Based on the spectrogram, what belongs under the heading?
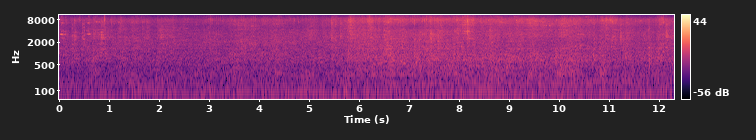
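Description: Pakistan Railways passenger train rolling past on departure, a steady rumble with wheels clicking over the rail joints, growing slightly louder.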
